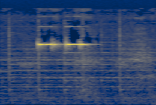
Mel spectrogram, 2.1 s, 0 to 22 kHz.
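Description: Gymboss interval timer beeping: a high, steady beep about half a second in, lasting under a second, signalling the end of a 50-second exercise interval.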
